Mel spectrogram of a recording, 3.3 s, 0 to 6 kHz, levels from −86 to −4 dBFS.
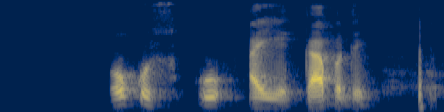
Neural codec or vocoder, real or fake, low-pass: none; real; 5.4 kHz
